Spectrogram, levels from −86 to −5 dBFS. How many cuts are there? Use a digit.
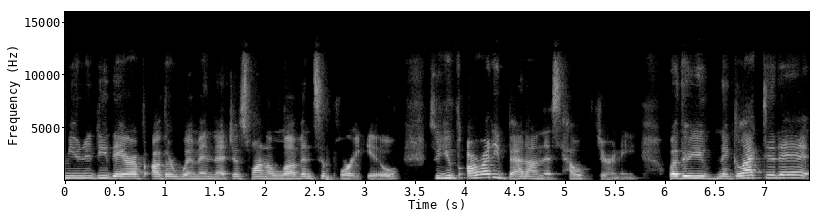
1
